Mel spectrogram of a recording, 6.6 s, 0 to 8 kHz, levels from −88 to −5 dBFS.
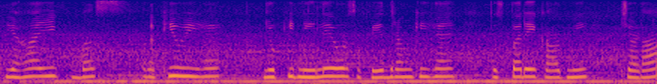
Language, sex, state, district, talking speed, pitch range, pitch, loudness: Hindi, female, Bihar, Gaya, 180 wpm, 105-150 Hz, 125 Hz, -34 LUFS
